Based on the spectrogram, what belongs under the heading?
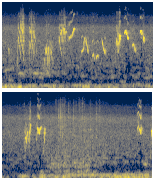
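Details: Greater green leafbird, mini type, with song meant to stir other birds to answer; scattered bursts of sharp chirps, short whistled slurs and quick falling notes, separated by brief quiet gaps.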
